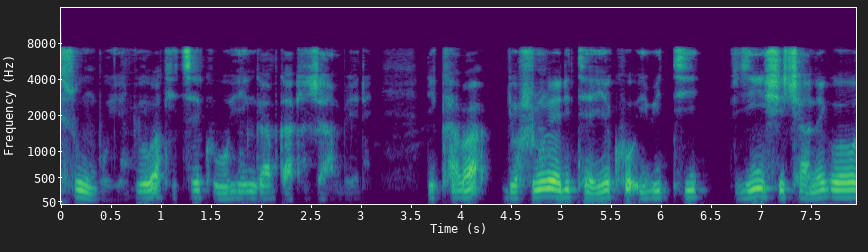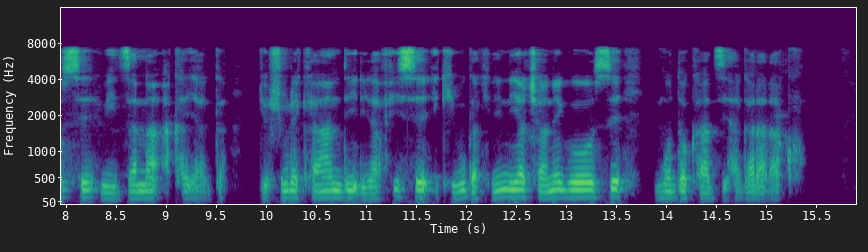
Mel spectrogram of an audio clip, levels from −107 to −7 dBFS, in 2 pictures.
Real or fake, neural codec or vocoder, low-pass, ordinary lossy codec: real; none; 7.2 kHz; AAC, 96 kbps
